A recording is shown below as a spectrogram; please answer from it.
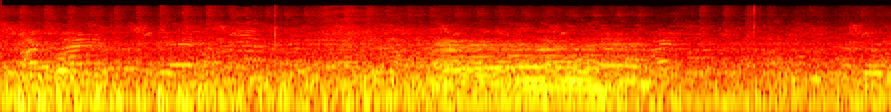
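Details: Bull cattle at a livestock market where buyers bargain before a sale. A single deep, harmonic moo swells around the third second over a steady rumble of crowd noise and chatter.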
